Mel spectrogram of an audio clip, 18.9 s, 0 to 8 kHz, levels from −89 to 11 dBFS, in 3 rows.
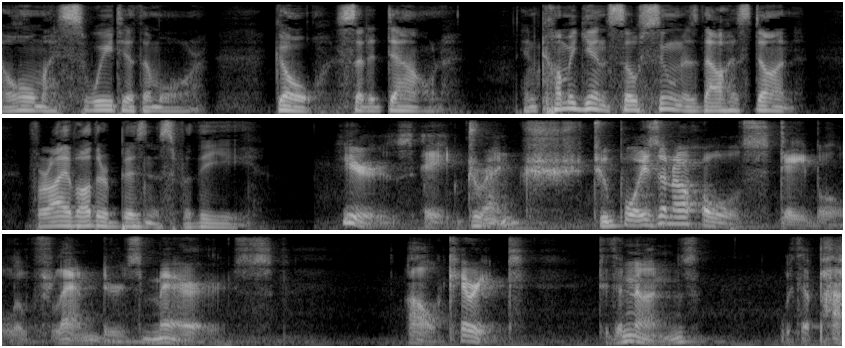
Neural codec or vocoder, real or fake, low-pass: none; real; 7.2 kHz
